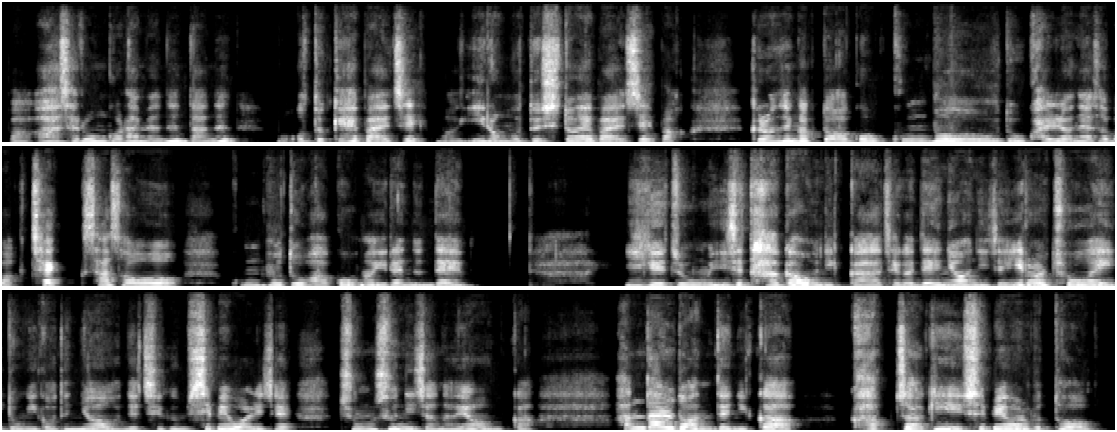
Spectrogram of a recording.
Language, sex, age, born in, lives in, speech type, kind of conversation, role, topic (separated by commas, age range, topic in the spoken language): Korean, female, 40-44, South Korea, United States, conversation, advice, user, 변화 속에서 마음의 안정감을 찾는 방법은 무엇인가요?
